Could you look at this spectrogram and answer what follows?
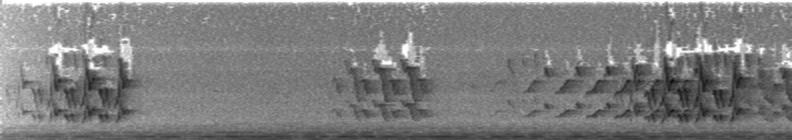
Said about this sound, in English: The American Red Start is an abundant, curious, and talkative warbler found in open woodlands across most of North America. The males have a Halloween-like color scheme and many different variations to their short warbling songs.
